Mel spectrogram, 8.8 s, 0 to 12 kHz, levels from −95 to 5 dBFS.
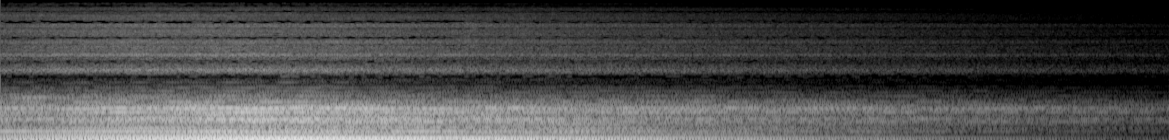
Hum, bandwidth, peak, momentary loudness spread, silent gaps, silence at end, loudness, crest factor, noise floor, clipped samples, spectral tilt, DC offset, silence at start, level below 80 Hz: none; 8.4 kHz; -2 dBFS; 23 LU; none; 2.25 s; -19 LUFS; 16 dB; -53 dBFS; under 0.1%; -7.5 dB/octave; under 0.1%; 0 s; -18 dBFS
